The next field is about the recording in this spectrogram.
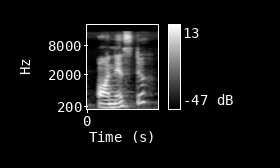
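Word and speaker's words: honest: आ जाएगा एन आएगा ऑनेस्ट ही इज एन ऑनेस्ट मैन क्योंकि यहां पे ए इ आई ओ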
